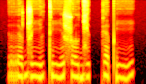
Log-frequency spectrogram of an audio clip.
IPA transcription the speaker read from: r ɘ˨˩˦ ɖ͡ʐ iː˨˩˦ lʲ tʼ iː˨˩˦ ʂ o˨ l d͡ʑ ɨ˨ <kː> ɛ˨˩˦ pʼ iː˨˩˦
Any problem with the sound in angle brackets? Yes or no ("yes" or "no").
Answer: no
